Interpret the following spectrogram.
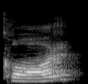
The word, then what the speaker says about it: cor: In this case, it's cor, and the E is cut off at the end. There's a truncated version.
